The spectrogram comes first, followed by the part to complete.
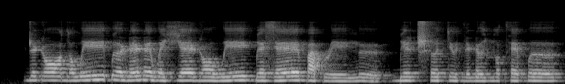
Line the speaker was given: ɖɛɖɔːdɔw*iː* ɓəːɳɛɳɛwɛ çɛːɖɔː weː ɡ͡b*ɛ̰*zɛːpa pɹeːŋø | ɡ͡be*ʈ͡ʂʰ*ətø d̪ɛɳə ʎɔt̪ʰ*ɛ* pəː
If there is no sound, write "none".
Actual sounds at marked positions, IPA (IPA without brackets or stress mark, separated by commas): eː, ɛ, ʈ͡ʂʰ, ɛ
